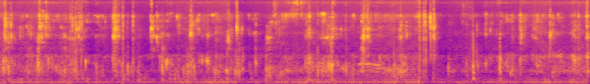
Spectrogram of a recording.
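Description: Close-miked chewing of fried fish, rice and raw vegetables, with many sharp crunches and wet mouth clicks following one another without a break.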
